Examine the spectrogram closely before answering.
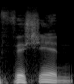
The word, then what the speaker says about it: fishin': Like, what is with the fish in instead of fishing?" And FISHIN or FISHING. And my thing is, two reasons: it doesn't rhyme with musician. It's fishin', musician.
